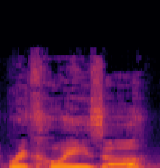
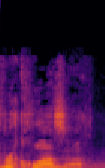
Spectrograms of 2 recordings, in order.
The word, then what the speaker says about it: Rayquaza: one way or another like rayquaza instead of raquaza i mean it also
